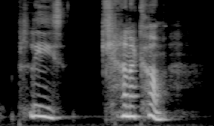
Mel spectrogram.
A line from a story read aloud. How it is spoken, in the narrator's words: I panted at him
